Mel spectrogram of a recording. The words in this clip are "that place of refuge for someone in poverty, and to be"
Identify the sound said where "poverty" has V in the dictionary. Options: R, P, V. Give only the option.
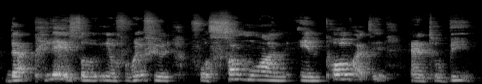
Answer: V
